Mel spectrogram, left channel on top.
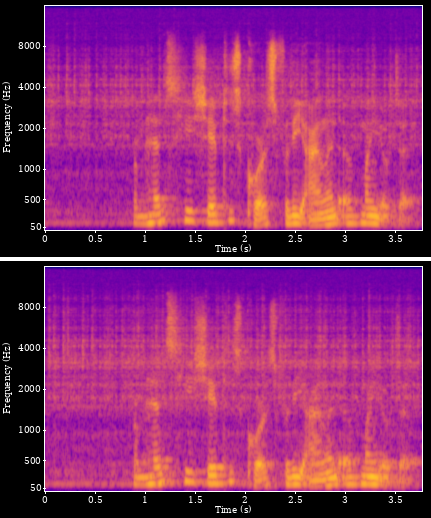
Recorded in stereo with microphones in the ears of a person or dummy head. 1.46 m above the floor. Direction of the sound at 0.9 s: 15° left (ahead or behind).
